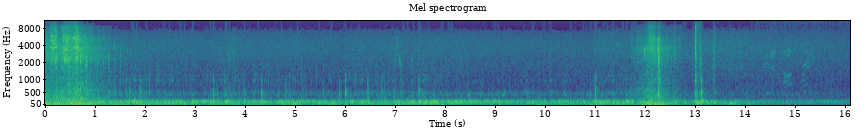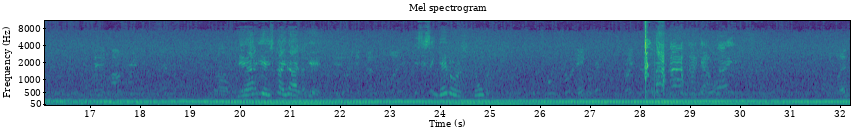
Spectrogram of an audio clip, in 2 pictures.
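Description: Volvo EC220 DL excavator's diesel engine running under load, with surges of noise near the start and about 12 s in and a sharp click just after. About 14 s in it drops back to a steady idle, with faint voices in the background.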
